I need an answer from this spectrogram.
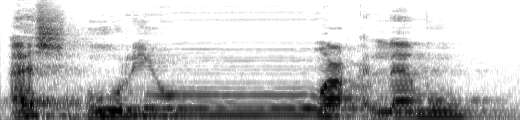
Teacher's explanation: Bagaimana kita memasukkan tanwin itu ke dalam huruf wau berserta dengan dengung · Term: idgham maal ghunnah, idgham ma'al gunnah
